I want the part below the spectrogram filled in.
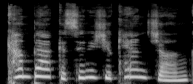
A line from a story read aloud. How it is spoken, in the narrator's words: called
